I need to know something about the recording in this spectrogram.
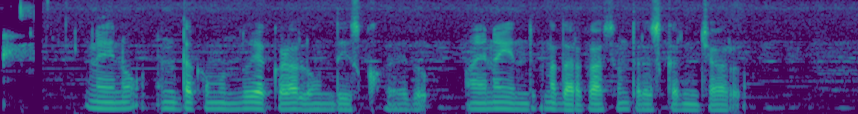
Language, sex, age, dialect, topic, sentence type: Telugu, male, 18-24, Utterandhra, banking, question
